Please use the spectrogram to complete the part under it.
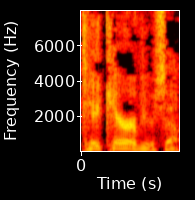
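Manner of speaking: imitated loaded tone. Retelling what he said as the speaker walked out, imitating a loaded tone. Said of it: "That sounded loaded to me".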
